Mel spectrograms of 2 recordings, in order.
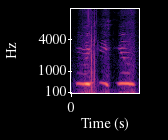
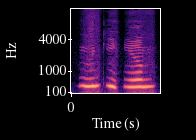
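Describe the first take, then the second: First: Higher, softer doting coo. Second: Said in the usual way. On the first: Real, not acted. Mom cooing as she holds the doll.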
